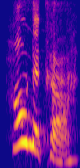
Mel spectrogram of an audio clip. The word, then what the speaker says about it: Honaker: I'd like to welcome to the show Alex Core and Graham Honuka.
